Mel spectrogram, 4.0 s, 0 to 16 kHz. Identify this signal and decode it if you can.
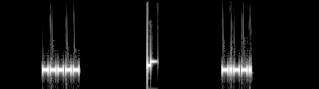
Morse code, heard as a keyed tone, about 48 wpm, 700 Hz. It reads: 0 <KN>
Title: Single Character (Letter:Number:Punctuation:Prosign) 50wpm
